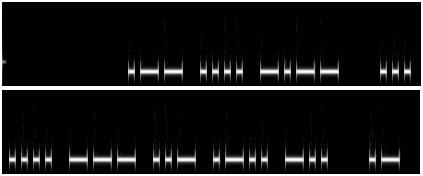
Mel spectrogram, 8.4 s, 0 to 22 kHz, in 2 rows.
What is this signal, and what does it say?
Morse code, heard as a keyed tone, about 21 wpm, 700 Hz. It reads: WHY SHOULD A
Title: Sentences from Top 1600 Words 20wpm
